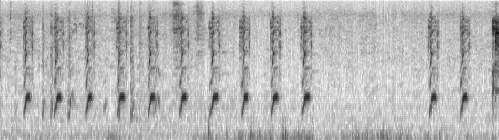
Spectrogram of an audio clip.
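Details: White-breasted waterhen lured in a rice field, giving a steady run of short, clipped, upturned notes about twice per second over a low background hum, with a short gap near the end.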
